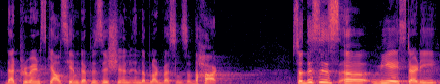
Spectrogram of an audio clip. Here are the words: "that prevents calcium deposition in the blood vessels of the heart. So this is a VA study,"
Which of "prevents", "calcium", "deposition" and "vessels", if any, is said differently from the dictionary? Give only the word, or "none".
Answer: none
